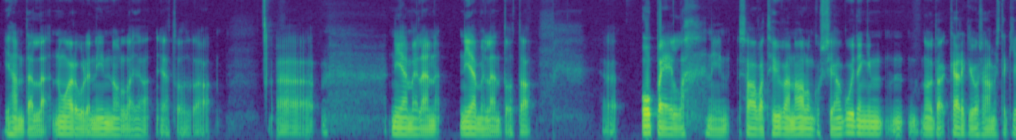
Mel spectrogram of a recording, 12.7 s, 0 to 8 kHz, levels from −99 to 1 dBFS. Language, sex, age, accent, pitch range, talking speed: Finnish, male, 30-49, native, 85-100 Hz, 95 wpm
